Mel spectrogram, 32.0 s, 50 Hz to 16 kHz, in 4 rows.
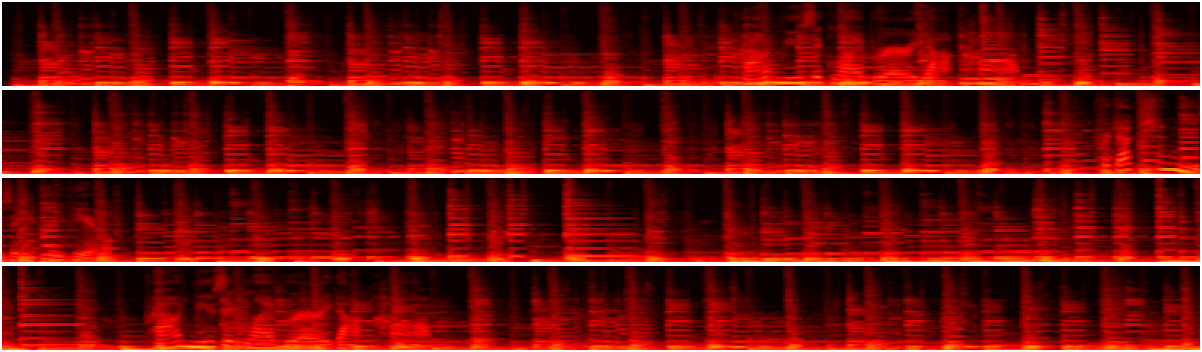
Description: Uplifting, fun and bright, this is a Hot Club of France style acoustic jazz guitar piece, 115 bpm; Saucy and swingin'!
